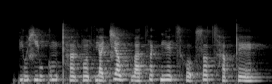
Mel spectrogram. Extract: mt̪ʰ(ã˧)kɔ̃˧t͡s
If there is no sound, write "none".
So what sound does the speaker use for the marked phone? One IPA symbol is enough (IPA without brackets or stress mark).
ã˧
